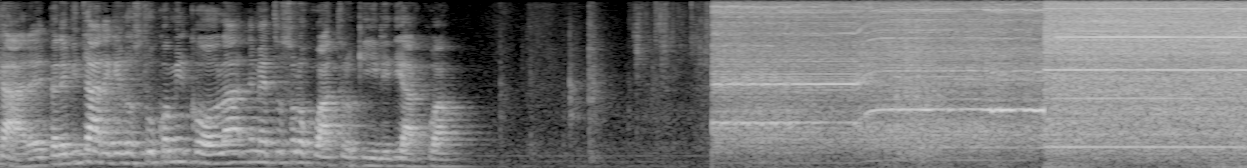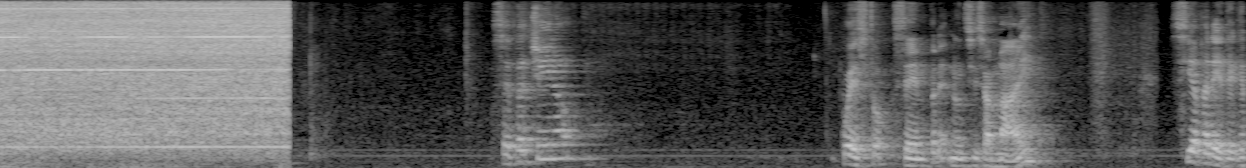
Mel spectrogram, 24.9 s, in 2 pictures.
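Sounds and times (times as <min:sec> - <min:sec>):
electric paddle mixer whine: 0:07.2 - 0:15.4.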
